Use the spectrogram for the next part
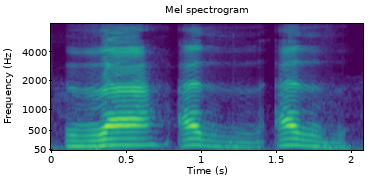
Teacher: dia sifatnya sifat jahar dan juga dia memiliki sifat rokhawah, mengalirnya suara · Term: huruf dzal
